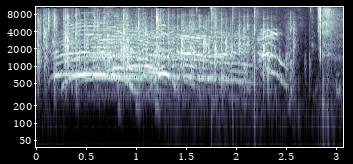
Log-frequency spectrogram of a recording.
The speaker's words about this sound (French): attends, ah, bah, t'en veux des applaudissements Bouge pas, t'inquiète.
